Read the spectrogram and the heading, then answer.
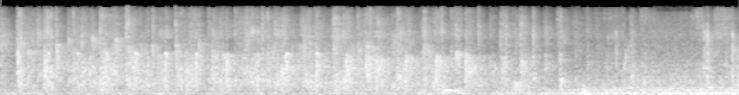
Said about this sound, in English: As we give Don another hand,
